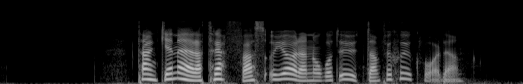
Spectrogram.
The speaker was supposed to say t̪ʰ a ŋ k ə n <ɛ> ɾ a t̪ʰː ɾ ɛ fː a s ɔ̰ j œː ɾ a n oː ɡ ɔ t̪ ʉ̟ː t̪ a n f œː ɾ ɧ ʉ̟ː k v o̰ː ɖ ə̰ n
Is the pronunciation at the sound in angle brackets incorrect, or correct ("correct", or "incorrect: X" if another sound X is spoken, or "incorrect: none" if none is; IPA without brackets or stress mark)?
incorrect: æ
